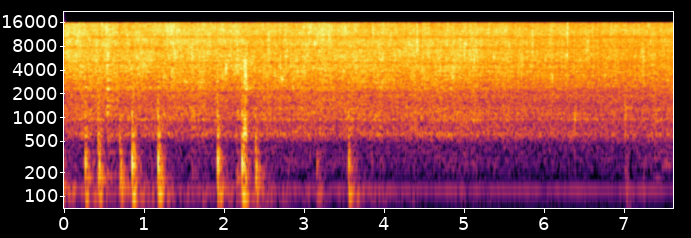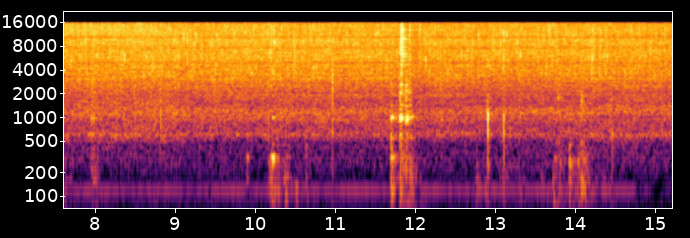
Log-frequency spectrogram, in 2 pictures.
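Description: Chopped onions sizzling in hot oil in a metal pan, a steady frying hiss. A spatula stirs and scrapes them, with several clicks against the pan in the first few seconds and a sharper knock later on.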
